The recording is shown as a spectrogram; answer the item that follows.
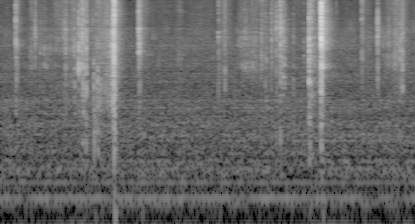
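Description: Tarot cards being drawn from the deck and laid on a glass tabletop: a scattering of sharp clicks and taps, the loudest about a second in and just after three seconds, over a low steady hum.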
